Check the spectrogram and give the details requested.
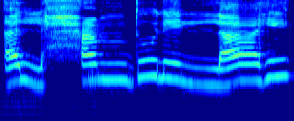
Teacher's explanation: ہا جو ہے وہ وسط الحلق سے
